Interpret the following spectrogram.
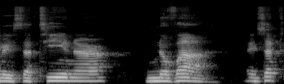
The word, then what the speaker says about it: Novah: uh, and her name is Tina Novah. Is that how to pronounce Novah?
